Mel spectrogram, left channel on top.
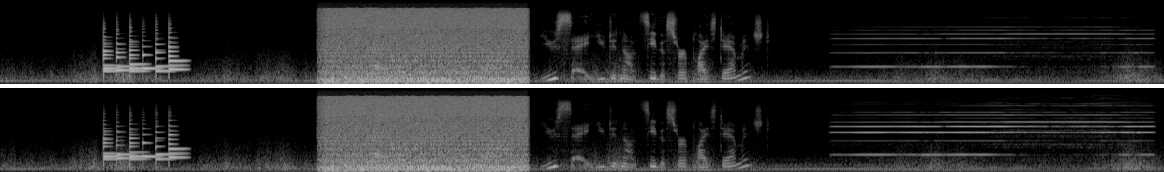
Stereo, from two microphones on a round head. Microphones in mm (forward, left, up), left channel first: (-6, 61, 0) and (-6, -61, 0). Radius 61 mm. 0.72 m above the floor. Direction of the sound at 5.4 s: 30° left (ahead or behind).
